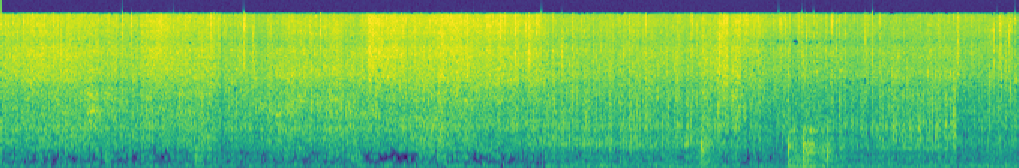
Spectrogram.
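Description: Smooth tofu pan-frying in hot oil over medium-high heat, a steady sizzle as the pieces brown. A couple of brief knocks come near the end.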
